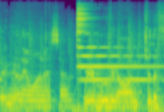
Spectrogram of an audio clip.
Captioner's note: bell dings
